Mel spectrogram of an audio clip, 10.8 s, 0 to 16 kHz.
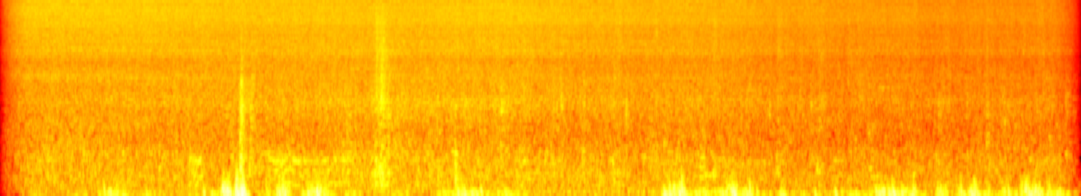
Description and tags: Wind and Bamboo Trees 2
Sound of wind and bamboo trees recorded with my phone.
wind, trees, nature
